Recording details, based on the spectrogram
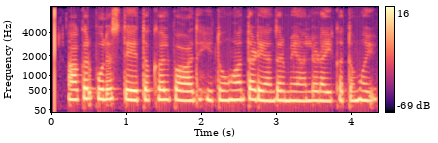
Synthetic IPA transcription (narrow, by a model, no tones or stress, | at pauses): aːkəɾpʊlɪst̪et̪ɐkʰəlbaːd̪ɦiːt̪oɦãːt̪əɽjãːd̪əɾmɪjaːnləɽaːikʰət̪əmɦoːḭː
